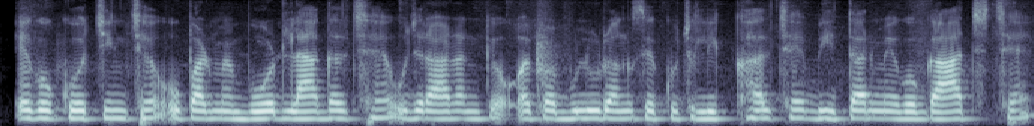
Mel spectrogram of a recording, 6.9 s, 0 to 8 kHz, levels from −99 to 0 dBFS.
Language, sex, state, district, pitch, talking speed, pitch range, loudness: Maithili, female, Bihar, Samastipur, 185 Hz, 210 wpm, 180-190 Hz, -17 LUFS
